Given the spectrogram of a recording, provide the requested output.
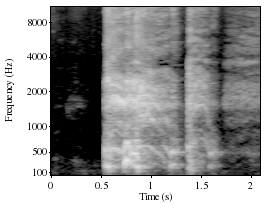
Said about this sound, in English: Are you coughing now? Just thinking about it.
